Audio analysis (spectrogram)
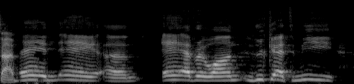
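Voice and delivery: rabbit voice with French accent. Taking the floor as a rabbit character: french rabbit voice. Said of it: "French rabbit right quick".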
